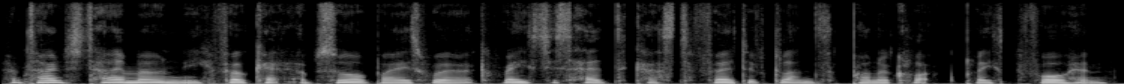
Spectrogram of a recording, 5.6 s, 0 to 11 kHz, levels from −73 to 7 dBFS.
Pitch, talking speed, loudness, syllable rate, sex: 195 Hz, 255 wpm, -19 LUFS, 6.7 syllables/s, female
